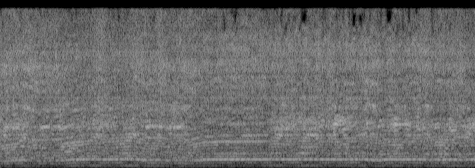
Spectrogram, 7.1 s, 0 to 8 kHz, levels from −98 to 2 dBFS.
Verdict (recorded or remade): remade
